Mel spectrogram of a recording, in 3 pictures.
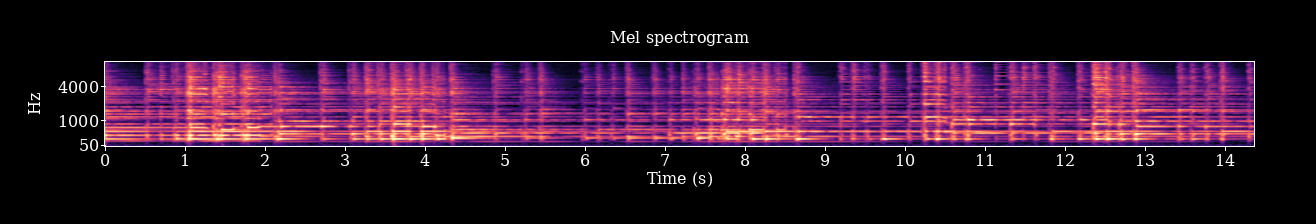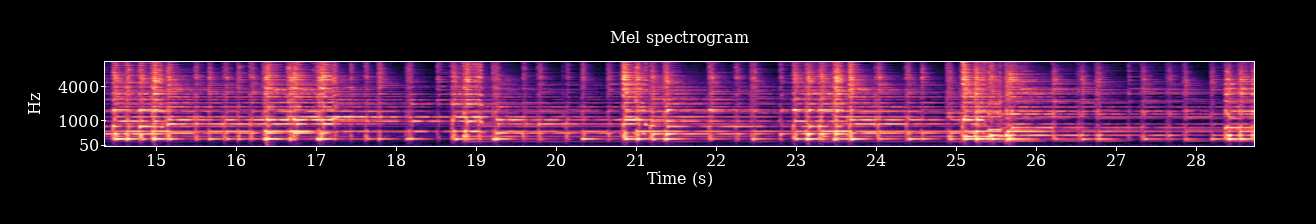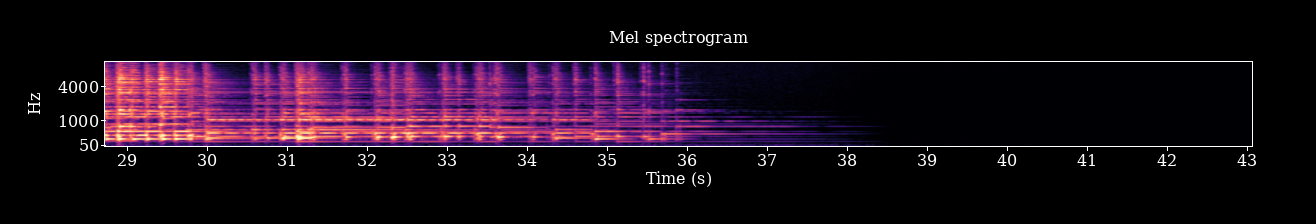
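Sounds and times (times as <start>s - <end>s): strummed and plucked strings: 0.0s - 37.9s.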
